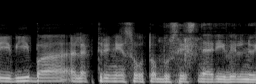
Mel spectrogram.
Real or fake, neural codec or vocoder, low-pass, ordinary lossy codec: real; none; 7.2 kHz; AAC, 32 kbps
